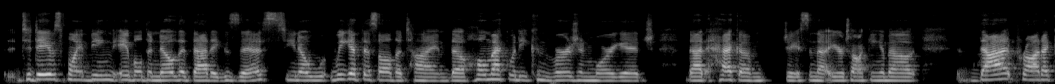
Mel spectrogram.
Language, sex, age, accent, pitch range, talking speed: English, female, 20-39, American, 180-200 Hz, 180 wpm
